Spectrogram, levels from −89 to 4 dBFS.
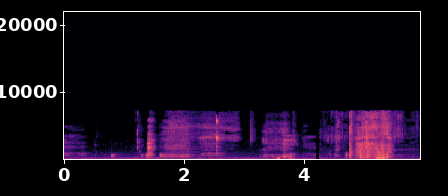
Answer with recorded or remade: recorded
